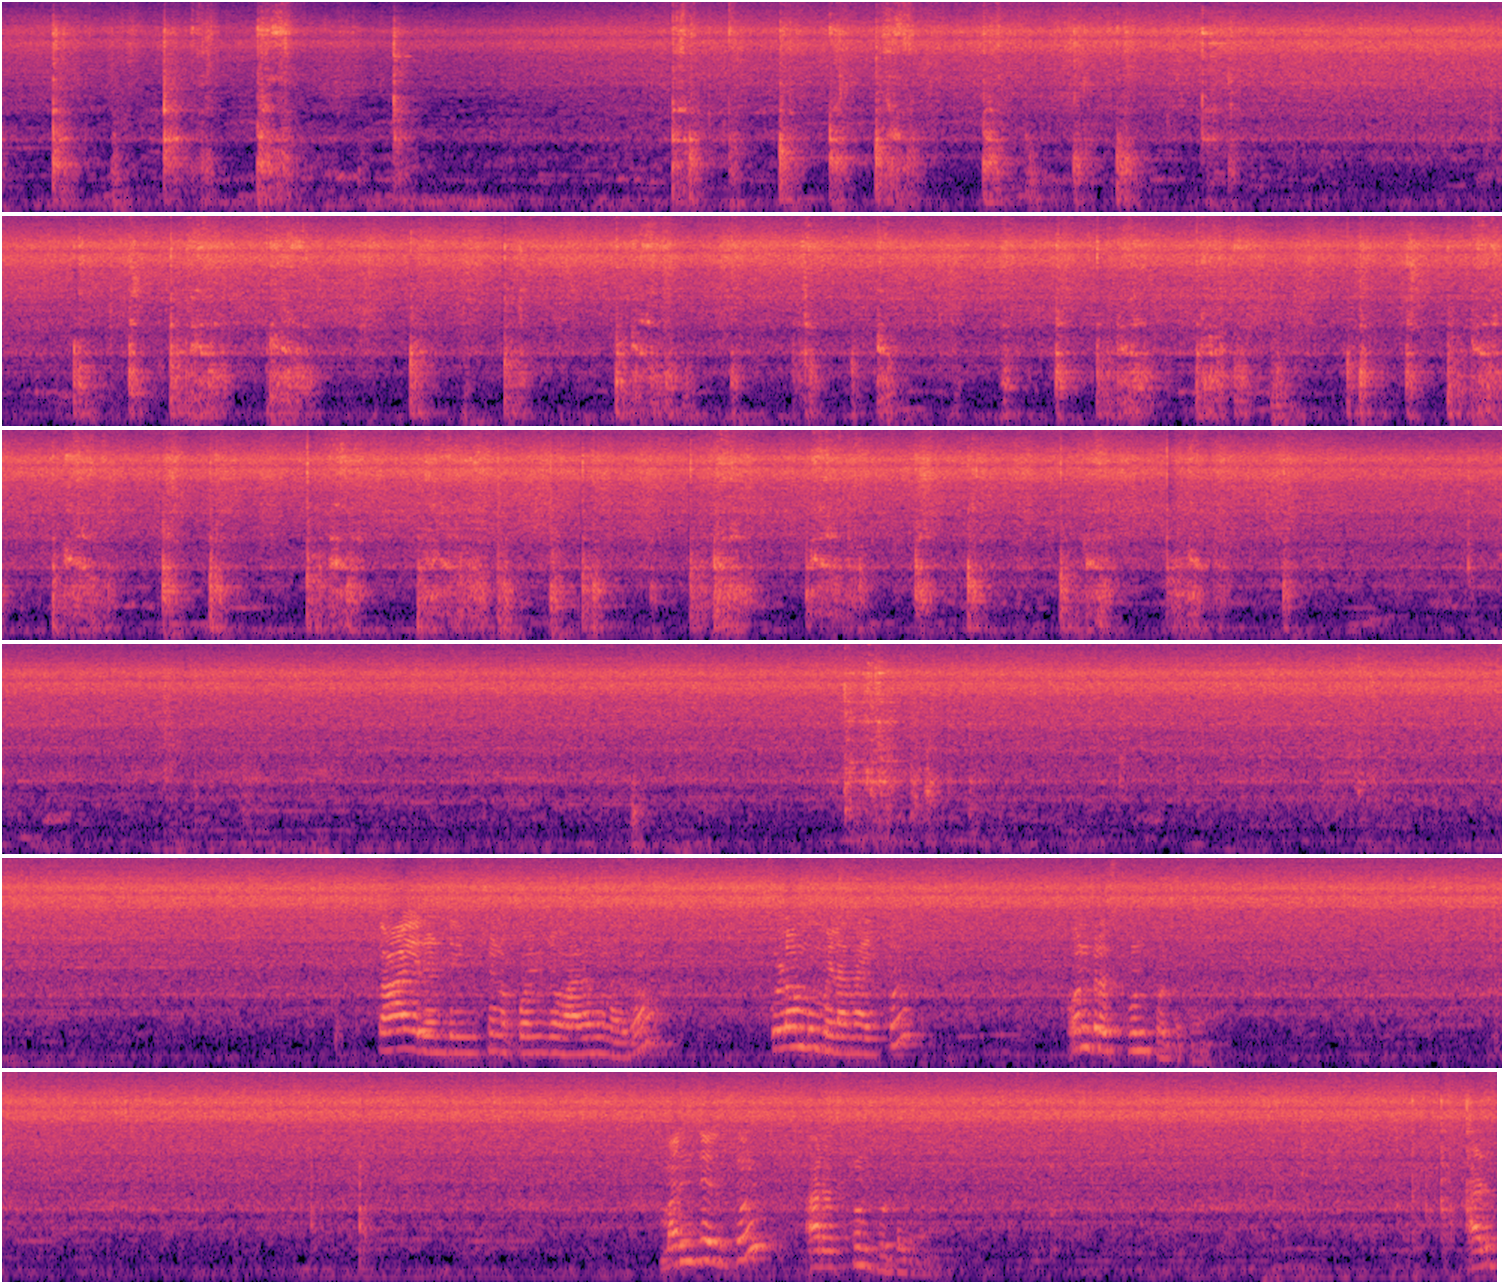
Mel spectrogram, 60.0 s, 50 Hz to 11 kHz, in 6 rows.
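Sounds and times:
vegetables sizzling in oil: 0.0 - 59.9.

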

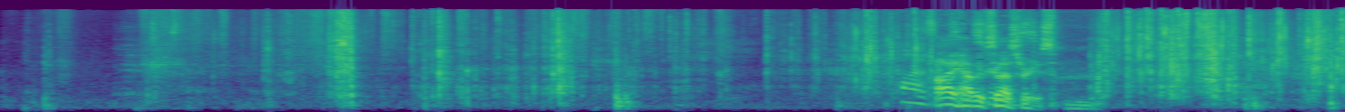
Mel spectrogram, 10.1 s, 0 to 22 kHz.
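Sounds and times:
foil bag crinkling: 3.2 - 7.5, 8.2 - 10.0
person speaking: 6.7 - 8.3.

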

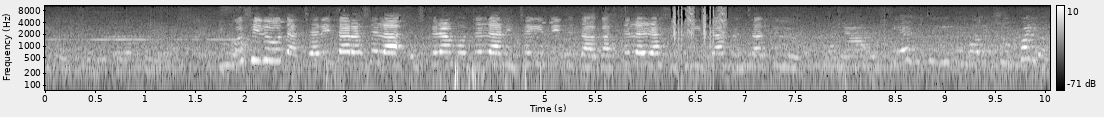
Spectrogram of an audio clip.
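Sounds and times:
children speaking: 0.3 - 10.0
sharp clicks: 6.2 - 6.9.

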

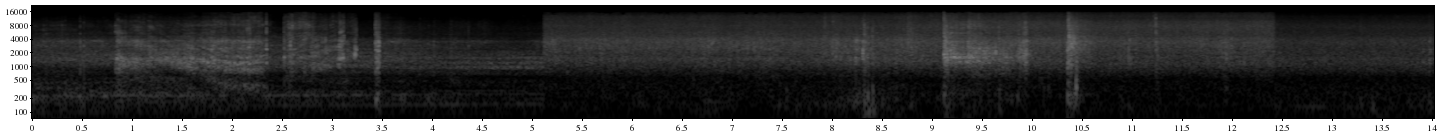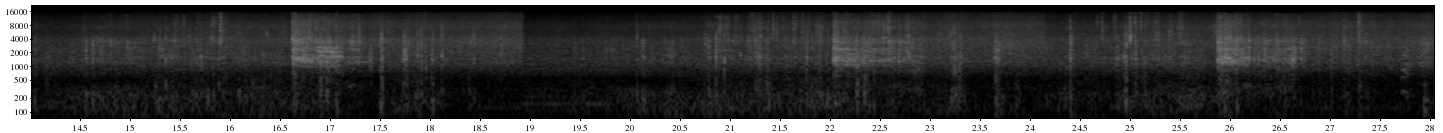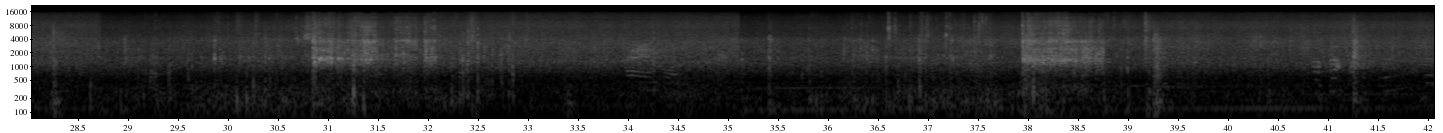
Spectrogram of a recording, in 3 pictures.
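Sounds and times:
skates clacking on ground: 0.0 - 4.6, 7.9 - 11.4, 13.9 - 18.6, 19.4 - 33.6, 34.5 - 41.7
skate wheels rolling on concrete: 0.0 - 42.0.

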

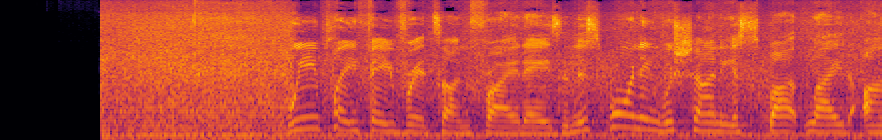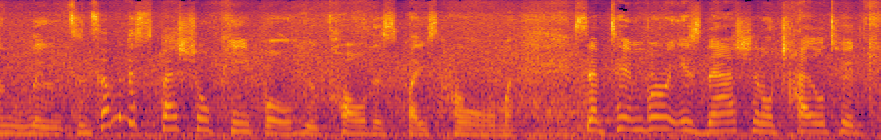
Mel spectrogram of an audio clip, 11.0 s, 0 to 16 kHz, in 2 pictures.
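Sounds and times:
steady rushing noise: 0.6 - 11.0
woman speaking: 1.8 - 11.0.

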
